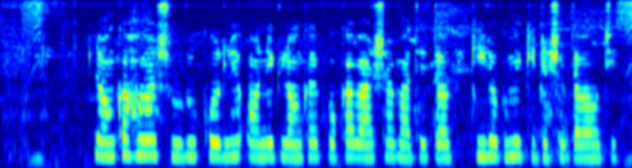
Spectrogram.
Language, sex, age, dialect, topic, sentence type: Bengali, female, 31-35, Rajbangshi, agriculture, question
